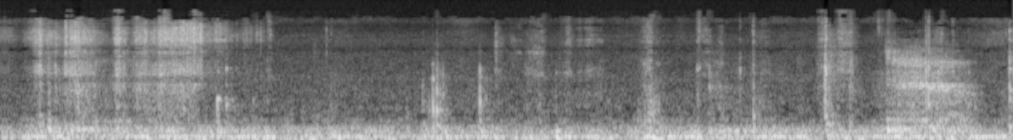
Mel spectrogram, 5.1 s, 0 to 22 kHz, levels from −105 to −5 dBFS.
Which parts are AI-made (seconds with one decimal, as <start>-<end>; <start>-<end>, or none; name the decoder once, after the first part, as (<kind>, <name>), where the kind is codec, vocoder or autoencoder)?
0.0-1.8 (vocoder, BigVGAN v2); 2.9-3.5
